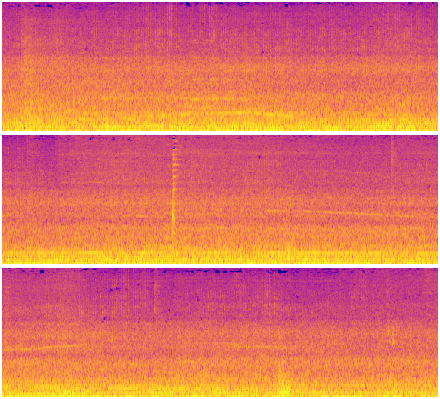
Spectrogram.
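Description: Heavy crane engine running steadily with a low hum, while a shuttering panel is being lifted. A single sharp click comes about eight seconds in and a short knock near the end.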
